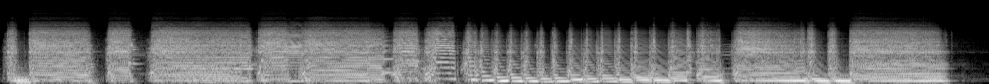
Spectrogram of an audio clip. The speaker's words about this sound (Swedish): Eh, och och sen så Rat. Jag ska bara prova rida, rida lite på filtret här. Det här vill man nästan lägga på lite mer dist och eh, vrida av lite topp.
